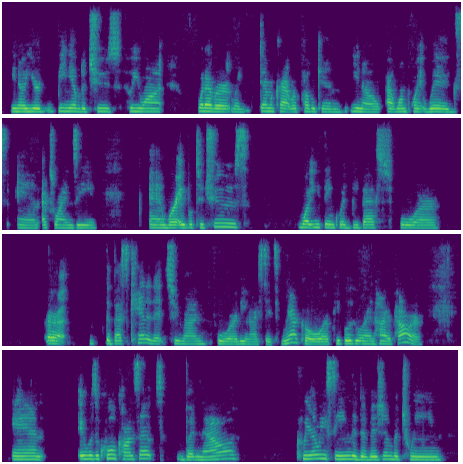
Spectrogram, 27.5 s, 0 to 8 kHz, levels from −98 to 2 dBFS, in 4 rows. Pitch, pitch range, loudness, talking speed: 210 Hz, 200-230 Hz, -27 LUFS, 150 wpm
